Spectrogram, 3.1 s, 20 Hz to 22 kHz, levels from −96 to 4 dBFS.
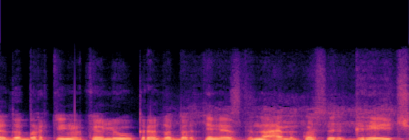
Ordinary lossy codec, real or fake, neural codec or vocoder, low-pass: AAC, 64 kbps; fake; codec, 44.1 kHz, 2.6 kbps, SNAC; 14.4 kHz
